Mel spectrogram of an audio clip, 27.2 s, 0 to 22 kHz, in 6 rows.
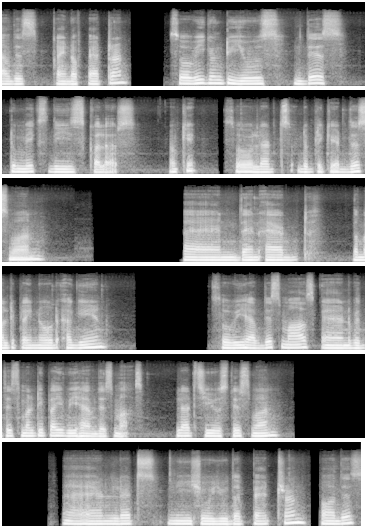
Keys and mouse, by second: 1.8 middle click, 2.1 right click, 2.6-4.1 right drag, 4.5 right click, 5.2 right click, 6.2 right click, 6.5 right click, 7.8 shift+d, 10.2 click, 10.7 click, 12.1 click, 13.4 shift+d, 15.0 click, 15.5-15.9 drag, 16.2 ctrl+shift+click, 19.0 click, 20.0 click, 20.9 click, 21.4 click, 22.8 ctrl+shift+click, 23.2 shift+middle click, 23.5-23.9 middle drag, 24.4 middle click, 25.1 shift+middle click, 25.7-26.1 middle drag, 26.5-26.9 shift+middle drag.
